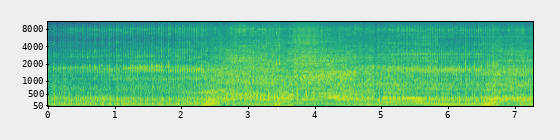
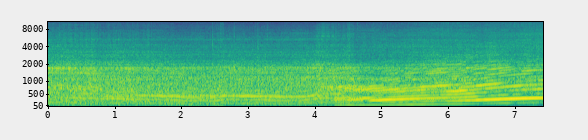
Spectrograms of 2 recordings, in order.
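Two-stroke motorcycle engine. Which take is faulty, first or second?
first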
